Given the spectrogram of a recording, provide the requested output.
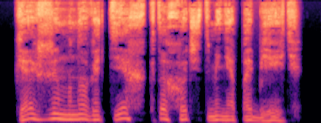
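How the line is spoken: Resigned sigh. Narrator (Russian): обреченно вздохнул я

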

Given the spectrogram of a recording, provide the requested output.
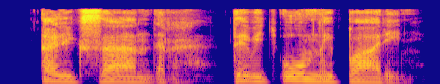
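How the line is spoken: Sighing. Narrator (Russian): вздохнул он

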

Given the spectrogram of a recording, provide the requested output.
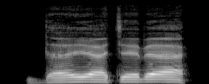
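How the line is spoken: Growling old man. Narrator (Russian): прорычал дед

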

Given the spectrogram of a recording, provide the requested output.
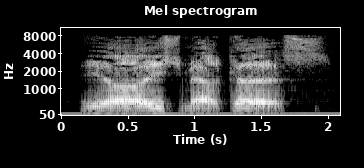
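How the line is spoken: Giant roaring. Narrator (German): brüllte der Riese

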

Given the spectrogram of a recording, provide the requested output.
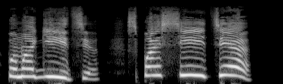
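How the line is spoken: Very loud scream. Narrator (Russian): Дягилева закричала так, что ее услышал весь госпиталь

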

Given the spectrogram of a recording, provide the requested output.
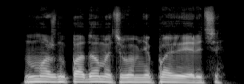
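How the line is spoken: Scoffing. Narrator (Russian): хмыкнул он

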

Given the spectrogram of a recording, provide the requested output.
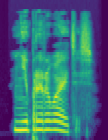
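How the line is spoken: Soft. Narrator (Russian): мягко сказал он

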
